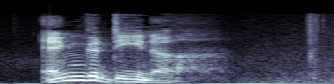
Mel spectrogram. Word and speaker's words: Engadina: Also, I figured out how that dessert is pronounced. Engadina. Definitely wasn't expecting that.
